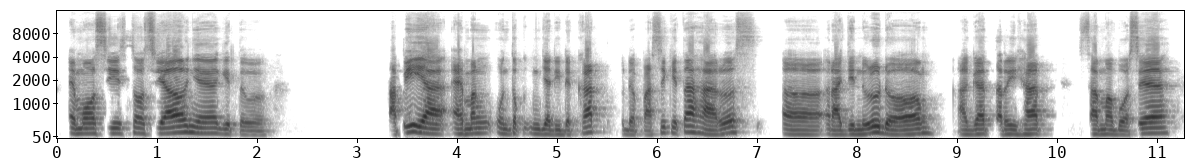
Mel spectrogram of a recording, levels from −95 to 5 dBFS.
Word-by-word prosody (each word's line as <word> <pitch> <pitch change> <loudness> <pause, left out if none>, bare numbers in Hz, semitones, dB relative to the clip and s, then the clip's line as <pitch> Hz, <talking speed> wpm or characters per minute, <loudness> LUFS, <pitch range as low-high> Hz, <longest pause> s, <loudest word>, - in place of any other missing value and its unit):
emosi 145 +1 -1 0.2
sosialnya 155 +3 +3 0.2
gitu. 135 -3 -6 1.5
Tapi 175 -3 +4
ya 140 -2 +3
emang 150 +3 -1
untuk 145 +1 -6
menjadi 130 -3 -3
dekat 170 +2 0 0.2
udah 120 -1 -9
pasti 115 +9 -4
kita 165 +3 -1
harus, 140 +6 0 0.3
eee, 120 -1 0
rajin 120 +2 +1
dulu 140 +7 +3
dong 125 +2 +3 0.3
agar 135 +2 -1
terlihat 130 +1 -1 0.2
sama 130 -1 -2
bosnya, 150 +7 +2
135 Hz, 110 wpm, -23 LUFS, 125-155 Hz, 1.5 s, Tapi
